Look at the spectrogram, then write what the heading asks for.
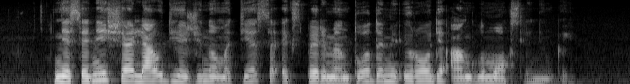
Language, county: Lithuanian, Panevėžys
